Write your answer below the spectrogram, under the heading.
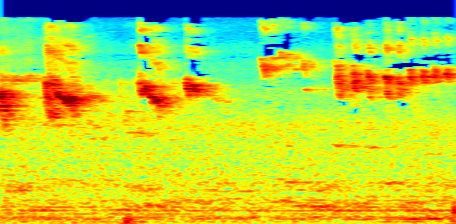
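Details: Full, open orange-headed thrush song with rough filler material, played to rouse other thrushes; short high whistled phrases in quick succession, ending in a dense run of rapid, slightly harsh notes.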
